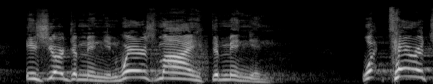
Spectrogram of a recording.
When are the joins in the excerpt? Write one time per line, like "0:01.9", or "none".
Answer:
0:02.1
